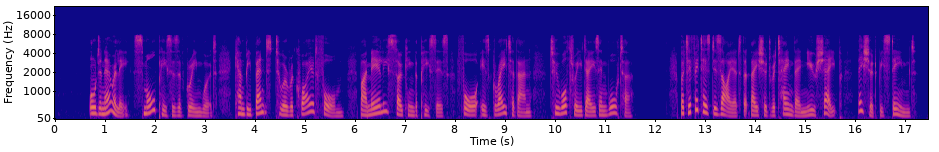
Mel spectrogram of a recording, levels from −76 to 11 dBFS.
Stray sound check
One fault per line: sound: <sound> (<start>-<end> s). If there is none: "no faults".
no faults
